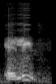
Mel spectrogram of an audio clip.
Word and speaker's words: élite: pero no con su pronunciación, sino con la con pronunciación grave. No era élite, sino élite, con acento en la I, élite.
